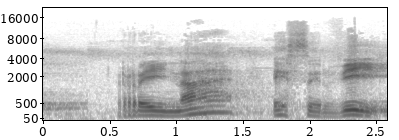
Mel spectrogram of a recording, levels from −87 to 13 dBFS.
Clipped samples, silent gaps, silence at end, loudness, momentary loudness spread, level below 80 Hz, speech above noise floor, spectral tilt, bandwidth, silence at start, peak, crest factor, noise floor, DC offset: under 0.1%; none; 0 s; -24 LUFS; 21 LU; -60 dBFS; 21 dB; -3.5 dB/octave; 15.5 kHz; 0 s; -6 dBFS; 20 dB; -45 dBFS; under 0.1%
